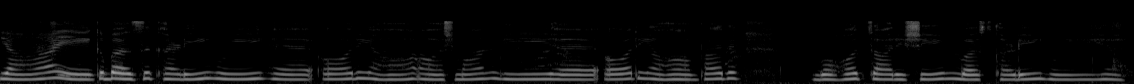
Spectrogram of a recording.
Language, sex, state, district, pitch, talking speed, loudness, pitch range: Hindi, female, Uttar Pradesh, Budaun, 240 Hz, 110 wpm, -40 LUFS, 230-255 Hz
